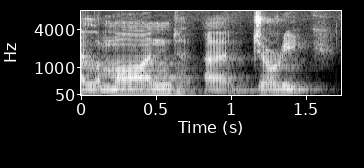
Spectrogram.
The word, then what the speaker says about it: Le Monde Juridique: of the Year by Le Monde Juridique. Is that correct? That's correct. And did I pronounce it correctly? C'est parfait, oui. Okay, good.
